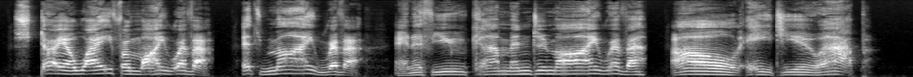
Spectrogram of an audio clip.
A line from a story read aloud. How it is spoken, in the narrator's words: he shouted to the creatures of the forest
